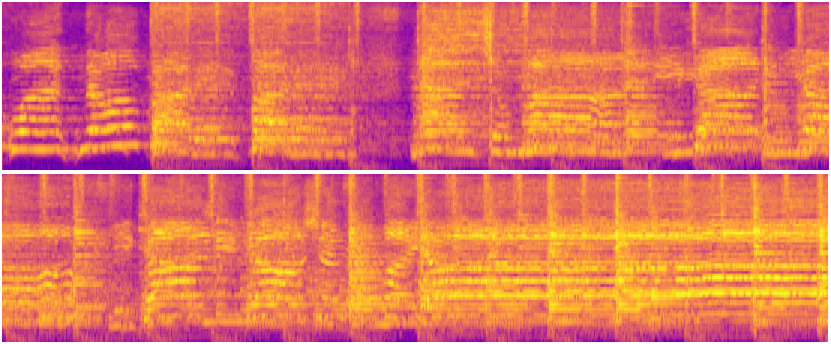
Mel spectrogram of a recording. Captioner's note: korean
